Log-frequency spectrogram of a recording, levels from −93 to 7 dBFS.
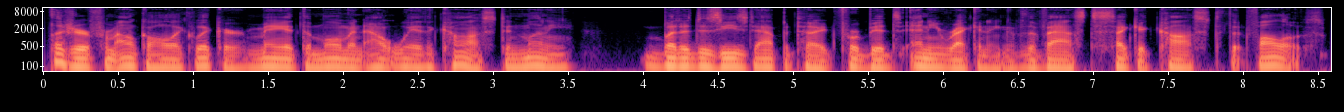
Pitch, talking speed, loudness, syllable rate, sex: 85 Hz, 195 wpm, -19 LUFS, 6.0 syllables/s, male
